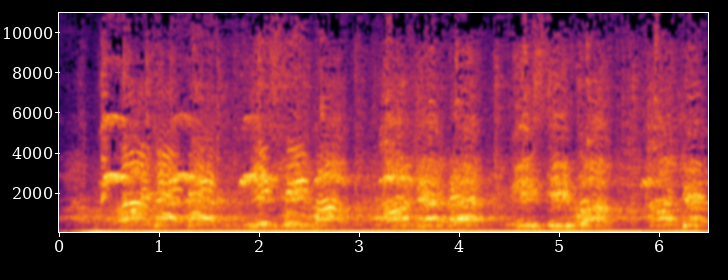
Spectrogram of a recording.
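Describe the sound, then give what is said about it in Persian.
Anti-government protesters chant loudly in an Istanbul street. Many voices shout together in a dense, continuous roar that holds steady for several seconds. “این صدای معترضان است که خواستار استعفای رجب طیب اردوغان هستند.”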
